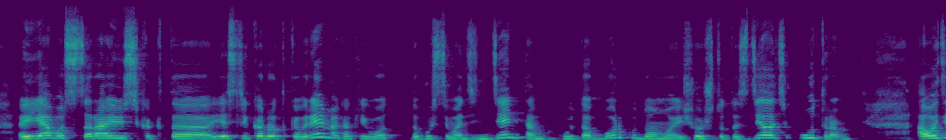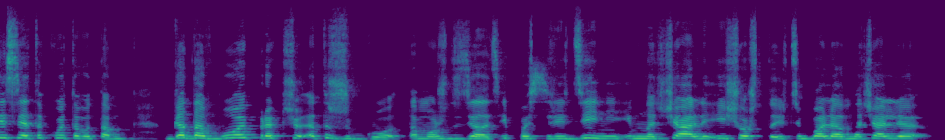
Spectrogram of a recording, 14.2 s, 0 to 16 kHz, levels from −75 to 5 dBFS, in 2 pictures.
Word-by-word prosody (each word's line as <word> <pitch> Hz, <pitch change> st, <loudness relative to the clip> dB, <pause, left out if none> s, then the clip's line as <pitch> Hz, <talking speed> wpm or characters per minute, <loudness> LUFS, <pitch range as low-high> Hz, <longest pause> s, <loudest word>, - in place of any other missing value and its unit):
Я 255 Hz, +6 st, +6 dB
вот 270 Hz, 0 st, -1 dB
стараюсь 265 Hz, 0 st, +2 dB
как-то 225 Hz, -2 st, 0 dB
если 245 Hz, +3 st, +1 dB
короткое 245 Hz, -2 st, 0 dB
время 285 Hz, -, +1 dB
как 245 Hz, -1 st, -8 dB
его, 195 Hz, -3 st, -5 dB
допустим, 225 Hz, -1 st, -5 dB
1 195 Hz, +1 st, -4 dB
день, 320 Hz, +6 st, -1 dB
там 205 Hz, -2 st, -3 dB
какую-то 210 Hz, 0 st, -5 dB
оборку 275 Hz, -, -5 dB
дома 215 Hz, -3 st, -3 dB
еще 220 Hz, +3 st, -1 dB
что-то 225 Hz, -2 st, -7 dB
сделать, 300 Hz, +10 st, 0 dB
утром. 290 Hz, -8 st, -3 dB, 0.5 s
А 240 Hz, -, +5 dB
вот 275 Hz, +1 st, +5 dB
если 305 Hz, -2 st, +4 dB
это 285 Hz, +2 st, -1 dB
какой-то 290 Hz, -2 st, -2 dB
вот 230 Hz, -1 st, -2 dB
там 210 Hz, -1 st, -2 dB, 0.3 s
годовой 290 Hz, +5 st, +3 dB
прокче 260 Hz, -, +1 dB
это -, -, -2 dB
же 225 Hz, -2 st, -5 dB
год, 190 Hz, -2 st, -5 dB
там 215 Hz, -, -3 dB
можно 225 Hz, -1 st, -2 dB
сделать 215 Hz, +1 st, +2 dB
и -, -, -6 dB
посередине, 235 Hz, 0 st, -2 dB
и -, -, -5 dB
в -, -, -2 dB
начале, 230 Hz, +1 st, +3 dB
и -, -, -6 dB
еще 245 Hz, +1 st, +2 dB
что-то, 250 Hz, -3 st, -3 dB
и 220 Hz, -, -4 dB
тем 225 Hz, +2 st, -4 dB
более 245 Hz, -1 st, +4 dB
в -, -, -6 dB
начале 235 Hz, -, +2 dB
235 Hz, 205 wpm, -24 LUFS, 220-265 Hz, 0.5 s, Я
